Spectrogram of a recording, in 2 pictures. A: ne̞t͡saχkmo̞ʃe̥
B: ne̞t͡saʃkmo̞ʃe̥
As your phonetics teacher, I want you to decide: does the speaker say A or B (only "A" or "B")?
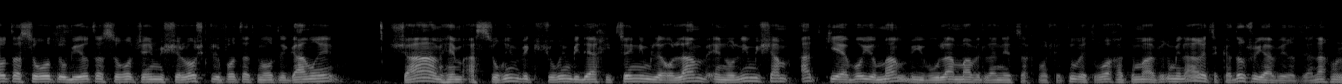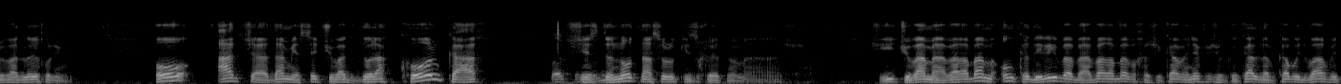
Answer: A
